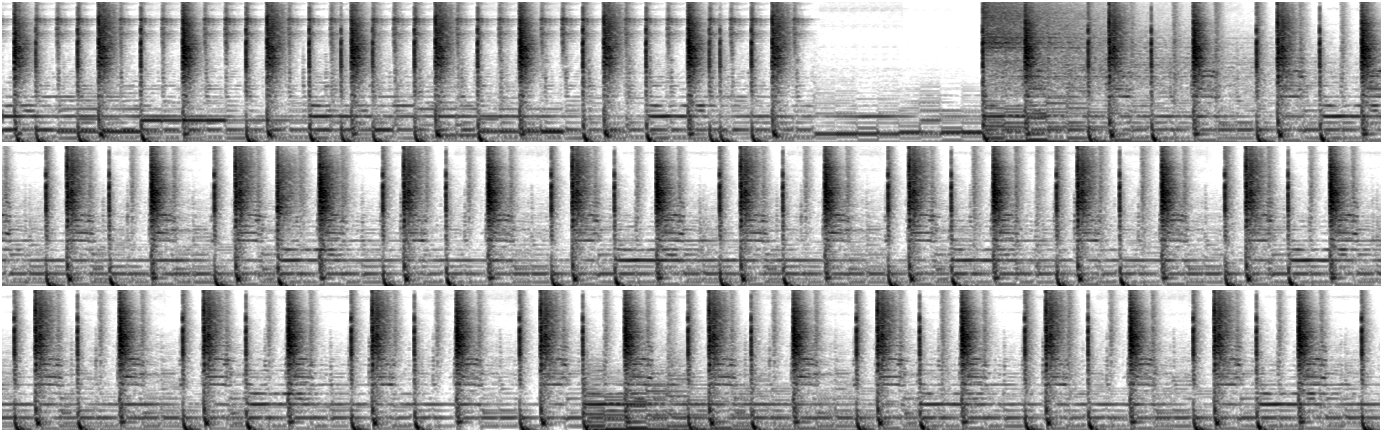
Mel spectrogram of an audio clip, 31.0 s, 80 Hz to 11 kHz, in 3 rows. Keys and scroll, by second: 0.1 t, 0.4 c, 0.6 Return, 1.7 b, 1.9 d, 2.0 y, 2.1 Return, 6.1 0, 13.9 ], 25.7 4, 28.6 3, 30.2 4.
